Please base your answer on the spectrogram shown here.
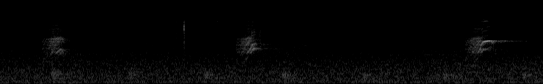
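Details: Young Red-billed Blue Magpie, 13 March 2015: three short, harsh, breathy calls about two seconds apart, the last ending in a thin high whistle, over a steady high hiss.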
